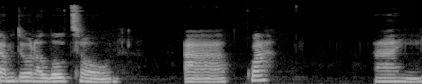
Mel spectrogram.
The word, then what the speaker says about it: akwa: And we know that clothes in Igbo is akwa. – For clothes. – But then eggs is, yeah, high, low. And then egg is low, high, but they're both spelled the same.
